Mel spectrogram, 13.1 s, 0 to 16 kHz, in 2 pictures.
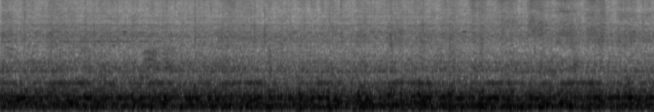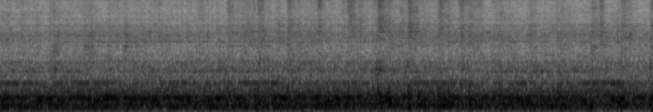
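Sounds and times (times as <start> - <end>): freight train cars rumbling: 0.0 - 13.0.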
